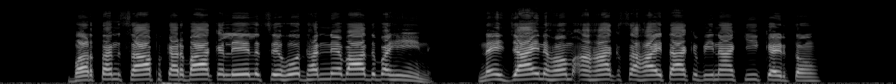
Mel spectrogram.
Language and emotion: Maithili, happy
